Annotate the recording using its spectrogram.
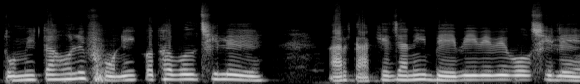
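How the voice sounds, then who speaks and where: A woman's voice: medium pitch, fairly even intonation, a little slow, mellow, no room sound, dull audio, lightly acted. A woman voicing a little boy in a cartoon who whines and begs for ice cream. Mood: scheming. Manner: whiny, wheedling child voice. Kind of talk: cartoon voice acting.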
